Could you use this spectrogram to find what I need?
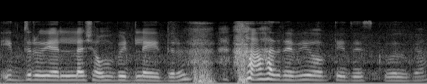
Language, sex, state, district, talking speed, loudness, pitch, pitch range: Kannada, female, Karnataka, Raichur, 110 wpm, -21 LUFS, 195 Hz, 180-205 Hz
